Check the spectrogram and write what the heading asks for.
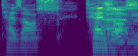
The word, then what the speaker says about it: Tezos: um training kit partnership with how do you pronounce that is it tezos tezos yeah yeah it's a new uh manchester united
